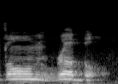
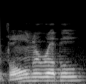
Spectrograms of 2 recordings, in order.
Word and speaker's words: vulnerable: this r attaches to this schwa over here and we get vuln rubble you try saying that yeah so it's either vulnerable or vuln rubble but either way so yeah so that's how it's pronounced bone rubble and see it's a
